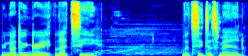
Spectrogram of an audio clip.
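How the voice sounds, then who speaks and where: A woman with a fairly low, very mellow voice talks casually to viewers as she streams a game. She is slangy and swears freely. Faint game music plays behind her. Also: slow.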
